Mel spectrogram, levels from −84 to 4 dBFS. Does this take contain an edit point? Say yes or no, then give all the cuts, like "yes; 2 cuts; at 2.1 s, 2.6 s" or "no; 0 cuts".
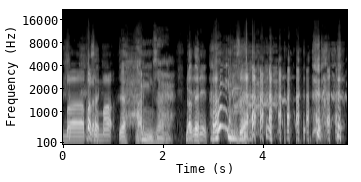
no; 0 cuts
